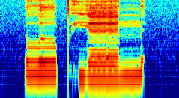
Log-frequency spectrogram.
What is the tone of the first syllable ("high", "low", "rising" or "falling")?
high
